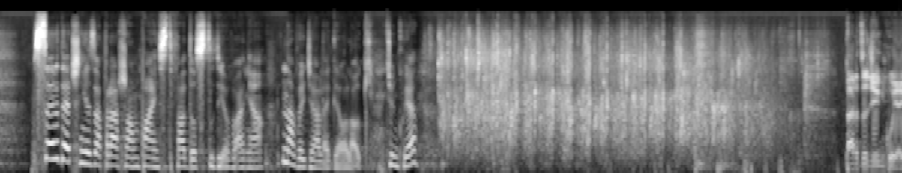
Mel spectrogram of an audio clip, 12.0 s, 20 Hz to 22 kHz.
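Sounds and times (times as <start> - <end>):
audience applauding: 5.8 - 11.1.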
